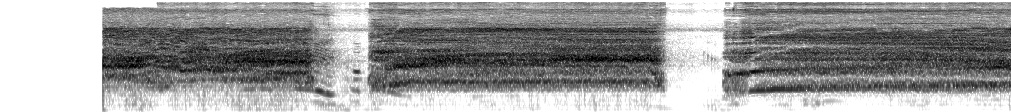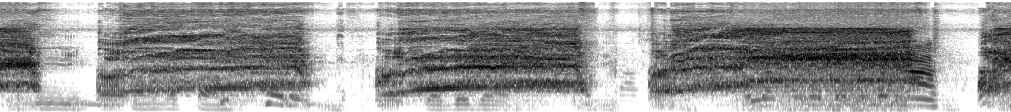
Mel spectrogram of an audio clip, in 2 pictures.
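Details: Native pig squealing during castration: long, loud, harsh screams held about one to two seconds each, broken by short breaths, six bursts in steady succession.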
